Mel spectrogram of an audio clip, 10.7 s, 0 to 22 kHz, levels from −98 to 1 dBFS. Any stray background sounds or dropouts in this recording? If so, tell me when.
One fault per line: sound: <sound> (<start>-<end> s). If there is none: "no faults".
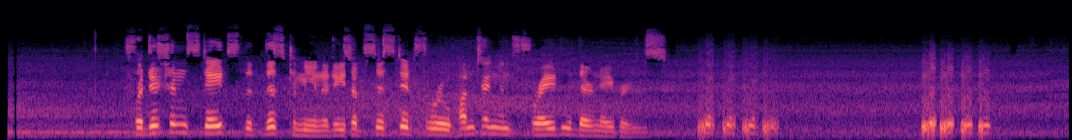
sound: laugh (7.0-7.8 s)
sound: laugh (9.2-9.9 s)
